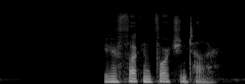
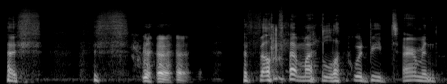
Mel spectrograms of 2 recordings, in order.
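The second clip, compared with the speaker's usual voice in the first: words broken up by real laughter; slowed down, laughing at the memory; laughing while talking; 3 semitones higher, slower than usual. Real, not acted. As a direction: giggle through the line. Laughing at own fish story.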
